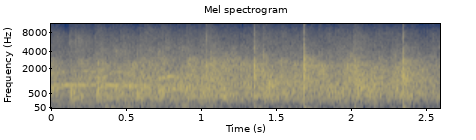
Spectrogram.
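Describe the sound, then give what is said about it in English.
A crowd at a hip hop event applauds steadily for people who drove out from San Francisco, a dense wash of many hands clapping at once, with a few sharper, louder claps standing out at irregular moments throughout. “So everybody give a round of applause for … for coming out.”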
